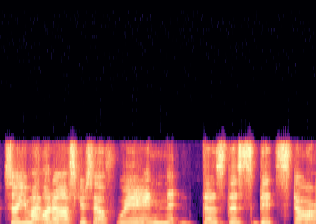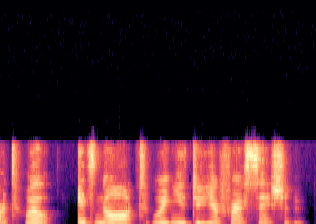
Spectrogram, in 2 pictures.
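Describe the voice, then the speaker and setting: A middle-aged woman from South Africa, whose first language is not English, giving an online mindfulness presentation in a lively, quick way. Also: medium pitch. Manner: lively, quick, laughs easily. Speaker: mindfulness teacher.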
